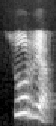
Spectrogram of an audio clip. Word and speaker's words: सूर्य: वर्ण के ऊपर लगाया लेकिन इसका उच्चारण पहले करते हैं सूर्य य तो बाद में आया सूर्य सूर्य सूर्य ठीक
